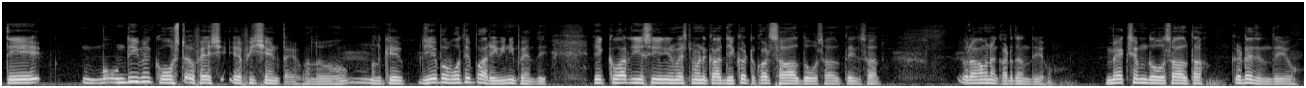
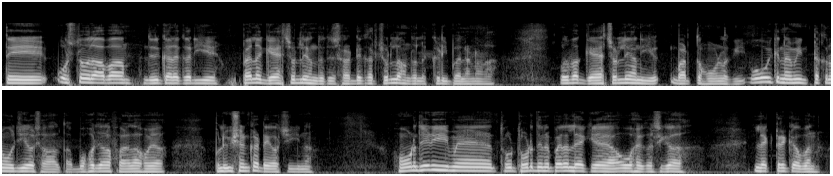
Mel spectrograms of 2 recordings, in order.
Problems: none marked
